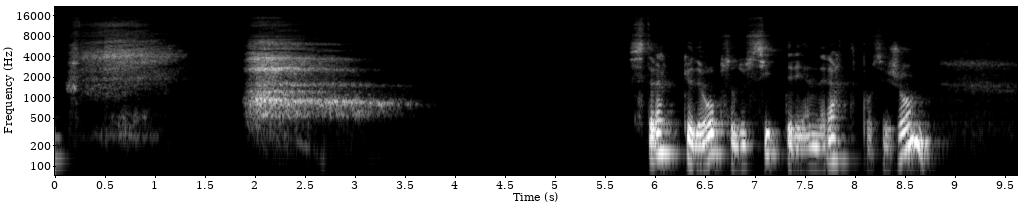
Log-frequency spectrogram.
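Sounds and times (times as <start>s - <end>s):
slow deep breaths in a breathing demonstration: 0.1s - 3.9s, 8.8s - 9.6s
speech: 5.9s - 9.0s.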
